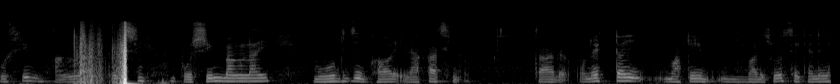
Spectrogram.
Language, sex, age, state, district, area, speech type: Bengali, male, 18-30, West Bengal, Bankura, urban, spontaneous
